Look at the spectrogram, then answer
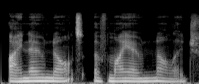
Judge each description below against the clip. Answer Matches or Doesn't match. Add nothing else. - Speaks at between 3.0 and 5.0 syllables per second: Doesn't match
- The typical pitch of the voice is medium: Matches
